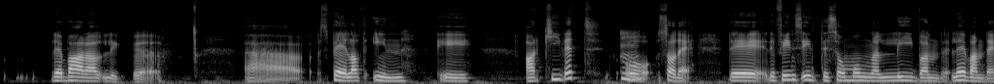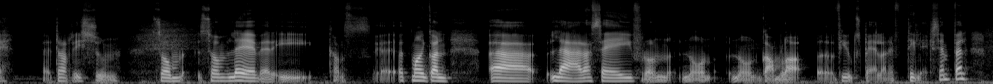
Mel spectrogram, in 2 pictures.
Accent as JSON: {"language": "Swedish", "region": "Central Finland", "country": "Finland", "tie": "born there", "second_language": "Swedish", "said": "Jag är född i Mellersta Finland."}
